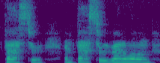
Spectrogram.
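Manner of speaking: usual speaking voice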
